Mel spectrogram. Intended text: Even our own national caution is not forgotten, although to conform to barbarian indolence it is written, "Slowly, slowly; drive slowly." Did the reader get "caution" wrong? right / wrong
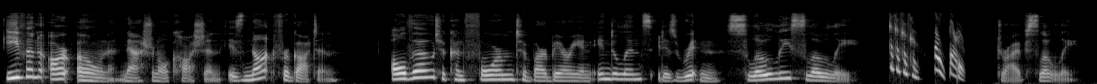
right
